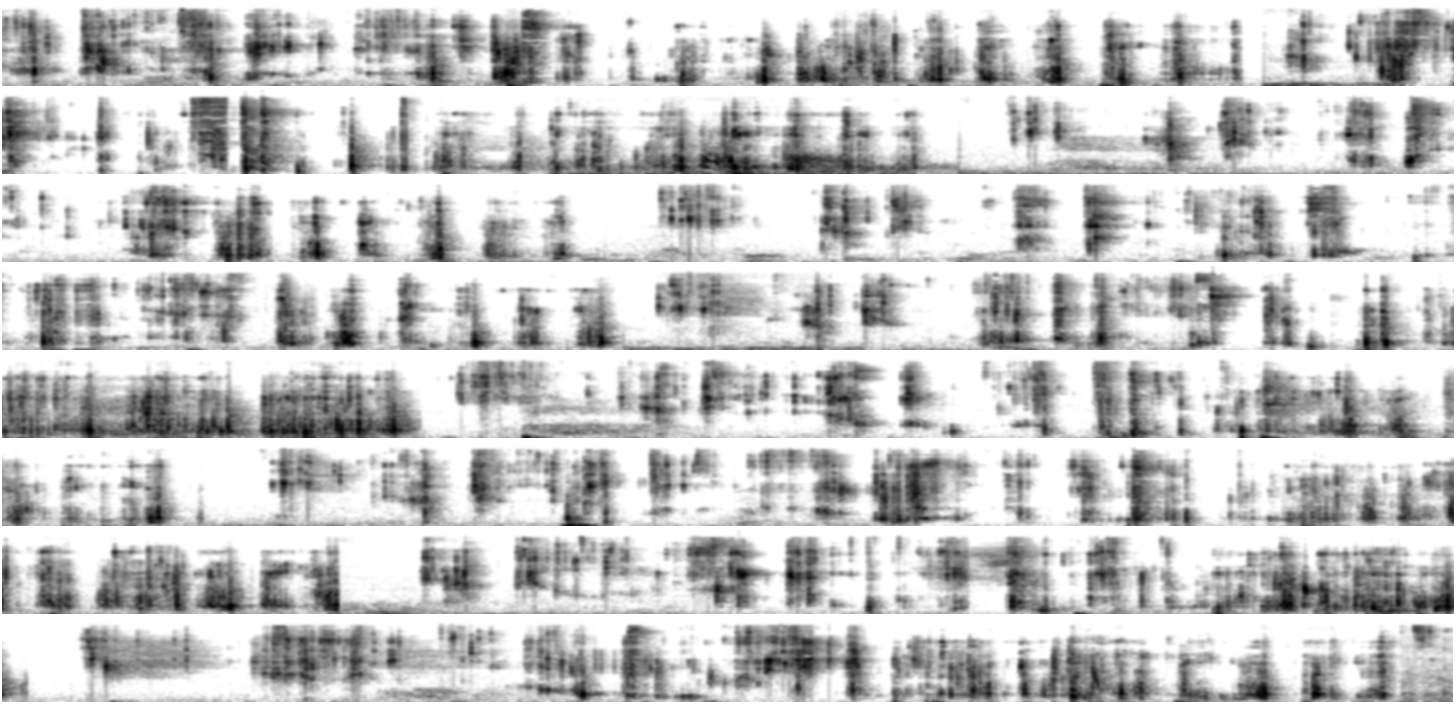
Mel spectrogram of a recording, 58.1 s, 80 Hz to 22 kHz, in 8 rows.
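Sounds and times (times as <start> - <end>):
close-miked crunchy chewing: 0.0 - 58.0.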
